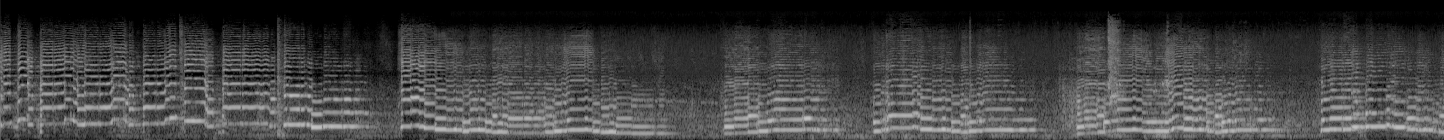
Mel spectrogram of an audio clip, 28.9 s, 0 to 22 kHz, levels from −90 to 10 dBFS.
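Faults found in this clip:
DECT cordless phone buzz from 9.00 s to end: thin 100 Hz buzz, roughly 30 dB below signal. Nearby DECT handset or base bursting every 10 ms, rectified in the audio circuit.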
